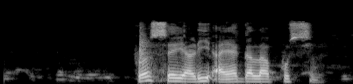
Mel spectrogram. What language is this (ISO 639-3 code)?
lug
